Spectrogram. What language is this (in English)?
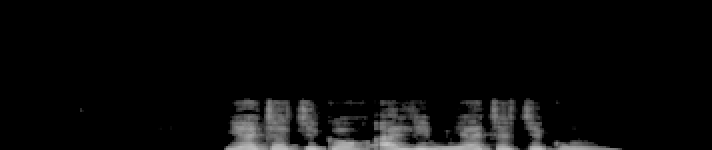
Chiquián Ancash Quechua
